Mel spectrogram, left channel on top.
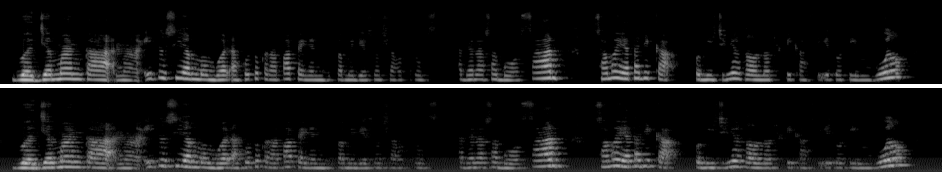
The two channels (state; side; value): noise; right; hum, 25 dB below the sound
